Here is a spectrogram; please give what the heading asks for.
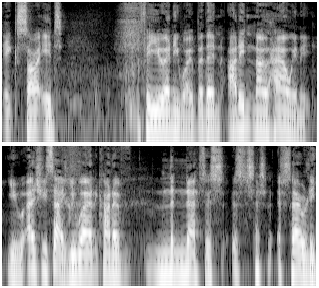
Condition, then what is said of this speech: Stuttering. I'm I'm s- s- similar, uh, partly because I've got a stammer, so I will have prepped this because the character hasn't got a stammer.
